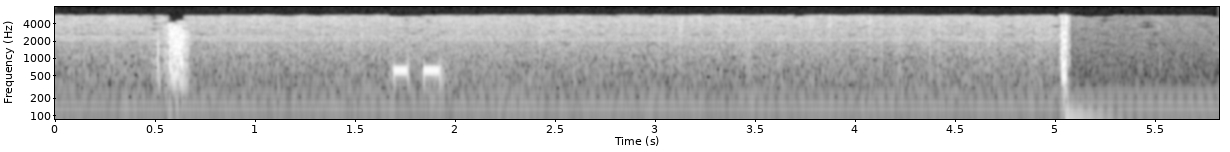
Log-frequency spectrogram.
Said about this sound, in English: sorry, I know you didn't want to hear that me coughing in your ear.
